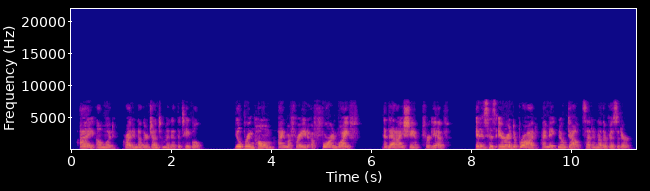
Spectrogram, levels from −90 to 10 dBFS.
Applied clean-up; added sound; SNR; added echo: none; none; none; reverberation time 0.2 s.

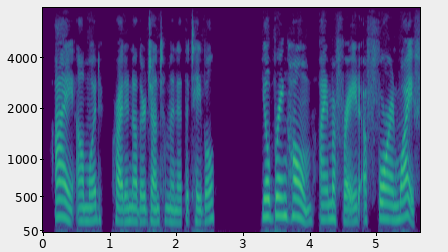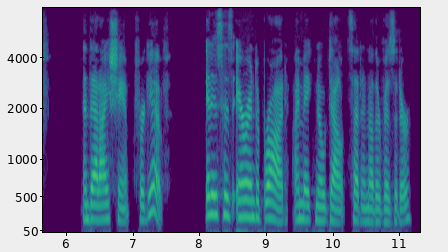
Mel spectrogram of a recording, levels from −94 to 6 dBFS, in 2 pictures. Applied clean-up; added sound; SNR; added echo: none; none; none; none.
